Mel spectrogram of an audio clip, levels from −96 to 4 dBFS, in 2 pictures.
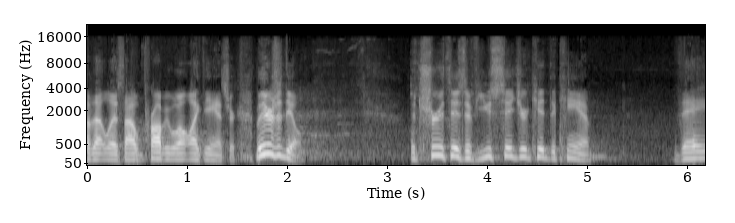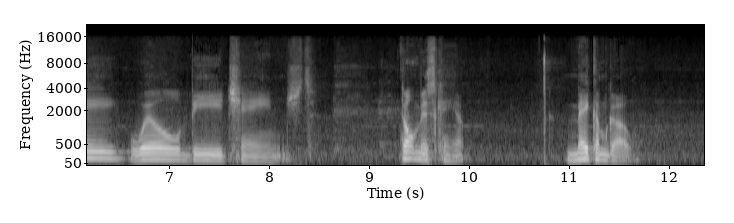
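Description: No technical faults can be heard anywhere in the audio; the signal holds steady throughout.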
